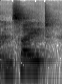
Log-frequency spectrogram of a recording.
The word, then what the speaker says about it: insight: um just know that we have the I vowel in both of these just like in the word in or it um if you have trouble with that vowel try matching its Insight um uh his um uh his um students inight um just trying to match that I with other common words that have the I sound and then the the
